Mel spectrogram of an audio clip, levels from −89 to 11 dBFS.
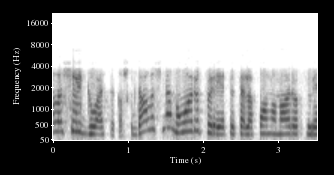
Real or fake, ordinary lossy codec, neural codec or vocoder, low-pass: real; AAC, 48 kbps; none; 7.2 kHz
